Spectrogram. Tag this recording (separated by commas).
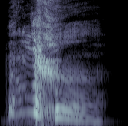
Respiratory sounds, Sneeze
